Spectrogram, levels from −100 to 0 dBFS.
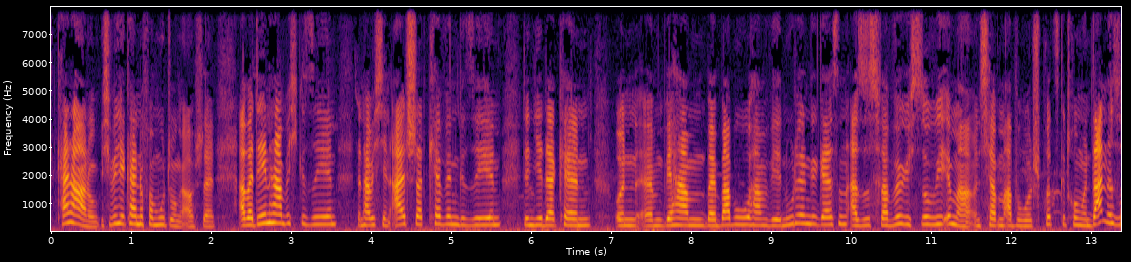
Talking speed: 225 wpm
